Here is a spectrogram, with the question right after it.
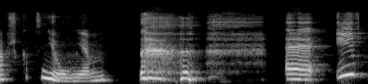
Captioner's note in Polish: śmiech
